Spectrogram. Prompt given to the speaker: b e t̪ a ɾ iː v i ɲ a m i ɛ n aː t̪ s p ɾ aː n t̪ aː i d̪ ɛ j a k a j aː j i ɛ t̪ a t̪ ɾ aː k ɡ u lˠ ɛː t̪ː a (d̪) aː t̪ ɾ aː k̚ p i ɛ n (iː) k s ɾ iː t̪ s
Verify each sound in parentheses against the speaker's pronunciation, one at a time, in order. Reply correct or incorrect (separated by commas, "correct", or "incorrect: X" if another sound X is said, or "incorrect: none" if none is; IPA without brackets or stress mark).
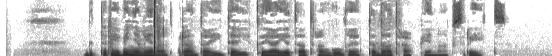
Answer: correct, incorrect: aː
